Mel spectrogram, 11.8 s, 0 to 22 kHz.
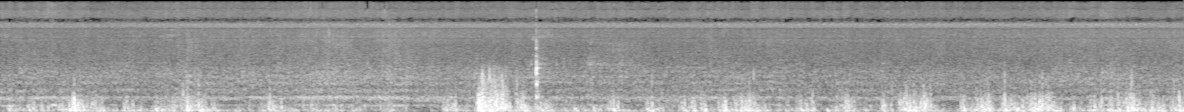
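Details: Honey bees at an open hive during a beekeeping inspection on 19/3/22, colony headed by a newly mated queen; steady low colony hum with frequent knocks and handling bumps from the frames, one sharper clack midway.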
